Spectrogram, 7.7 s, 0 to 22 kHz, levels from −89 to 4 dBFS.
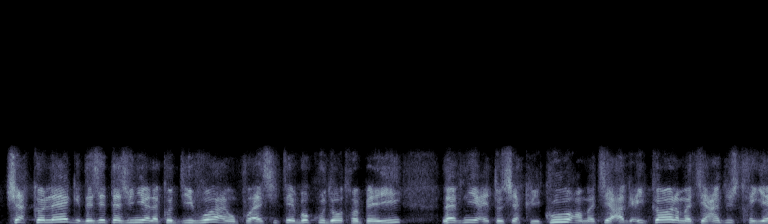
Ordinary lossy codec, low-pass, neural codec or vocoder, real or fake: Opus, 16 kbps; 7.2 kHz; none; real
